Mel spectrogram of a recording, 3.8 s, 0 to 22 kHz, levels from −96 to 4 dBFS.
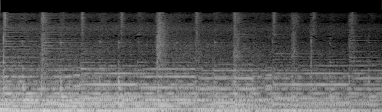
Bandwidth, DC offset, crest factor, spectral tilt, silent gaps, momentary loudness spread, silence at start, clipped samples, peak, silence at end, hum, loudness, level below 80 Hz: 14.5 kHz; under 0.1%; 14 dB; -7.5 dB/octave; none; 7 LU; 0 s; under 0.1%; -6 dBFS; 0 s; none; -23 LUFS; -24 dBFS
